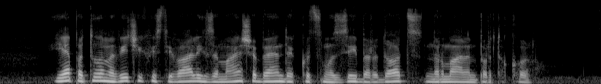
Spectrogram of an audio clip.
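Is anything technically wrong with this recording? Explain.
Yes. Throughout the speech, the treble is thin and flickers in and out, with a gritty noise and aliased hash riding on the sound. This is likely Bluetooth SBC compression at a small bit pool, fitting roughly 96 kbps: the top sub-bands get few bits and the rest are coarsely quantised.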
